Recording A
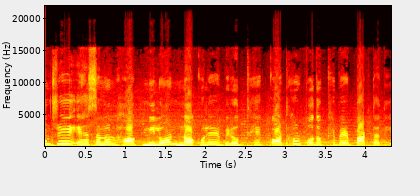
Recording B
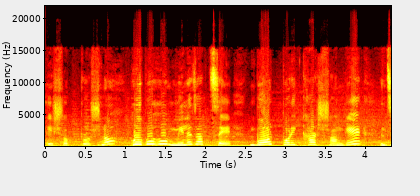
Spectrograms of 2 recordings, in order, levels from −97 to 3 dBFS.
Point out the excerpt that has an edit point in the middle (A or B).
B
